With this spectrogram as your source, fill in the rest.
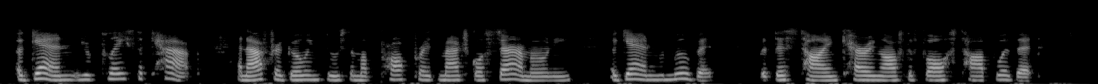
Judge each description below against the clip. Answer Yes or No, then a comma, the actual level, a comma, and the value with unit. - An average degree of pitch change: No, narrow, 1.9 semitones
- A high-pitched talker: Yes, high, 205 Hz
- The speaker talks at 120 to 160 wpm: Yes, average, 145 wpm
